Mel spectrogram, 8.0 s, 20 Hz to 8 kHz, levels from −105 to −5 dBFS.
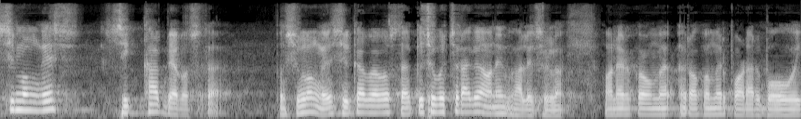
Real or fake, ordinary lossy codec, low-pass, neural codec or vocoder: fake; AAC, 32 kbps; 7.2 kHz; codec, 16 kHz, 4 kbps, FunCodec, trained on LibriTTS, 50 frames a second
